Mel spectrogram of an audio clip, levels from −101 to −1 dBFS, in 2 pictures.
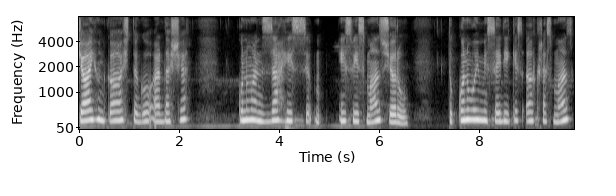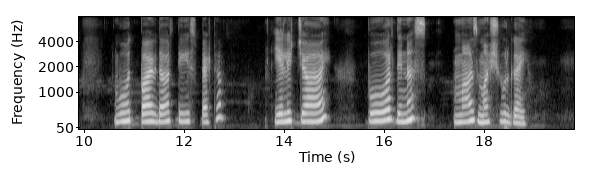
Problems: constant background noise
